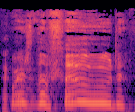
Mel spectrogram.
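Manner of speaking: very high drawn-out wail; mock wail. Hungry camper left without food, mock wailing. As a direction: stretch it out in a squealed mock plea.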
